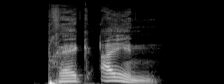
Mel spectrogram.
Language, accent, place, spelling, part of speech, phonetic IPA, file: German, Germany, Berlin, präg ein, verb, [ˌpʁɛːk ˈaɪ̯n], De-präg ein.ogg
- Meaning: 1. singular imperative of einprägen 2. first-person singular present of einprägen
